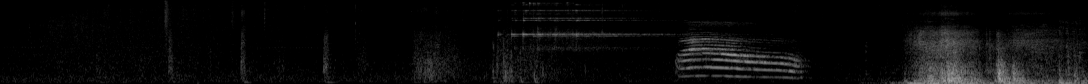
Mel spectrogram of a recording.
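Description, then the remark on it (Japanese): A single clear, drawn-out meow from a white cat at a Japanese ryokan (inn) rings out, framed by soft knocks and a sliding-door rumble, followed by a rushing, rain-like hiss. “この旅館の猫です。”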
